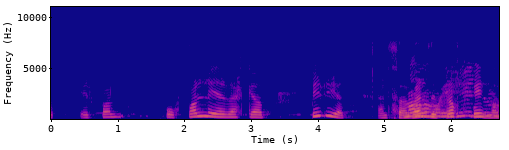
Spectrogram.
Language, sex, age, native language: Icelandic, male, 8, Icelandic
